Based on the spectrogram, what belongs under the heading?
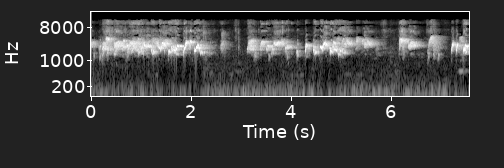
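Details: Pair of tame caged red-whiskered bulbuls kept for Tet: bright, warbling phrases of rich chirps between about two and four kilohertz, in bursts of two to three seconds separated by short pauses, with faint low room noise beneath.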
